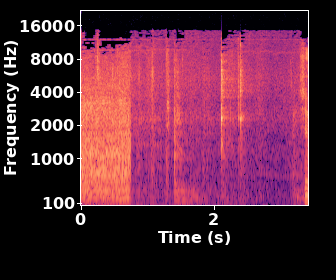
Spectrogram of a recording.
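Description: Metal parts clink and knock as they are handled.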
